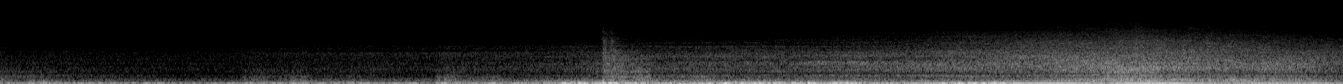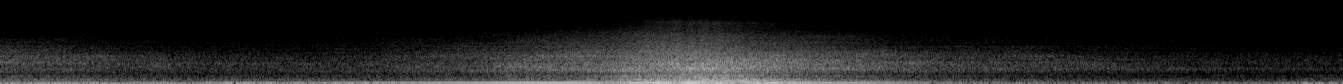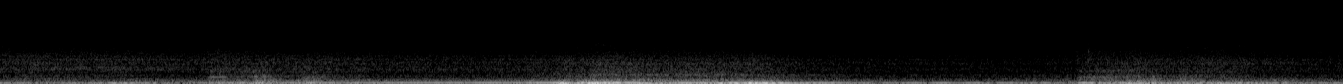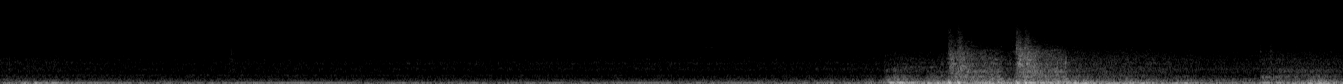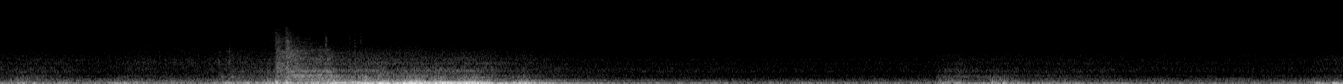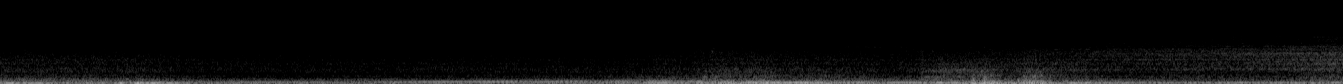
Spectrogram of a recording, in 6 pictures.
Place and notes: Ringaudai, Lithuania - Under a highway bridge
Highway bridge, recorded from below. Bridge structure is bumping and reverberating from the traffic passing by above and below the bridge. Recorded with ZOOM H5.
1 May 2020, 12:00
